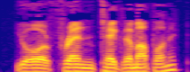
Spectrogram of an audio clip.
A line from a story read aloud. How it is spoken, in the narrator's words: Czar asked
